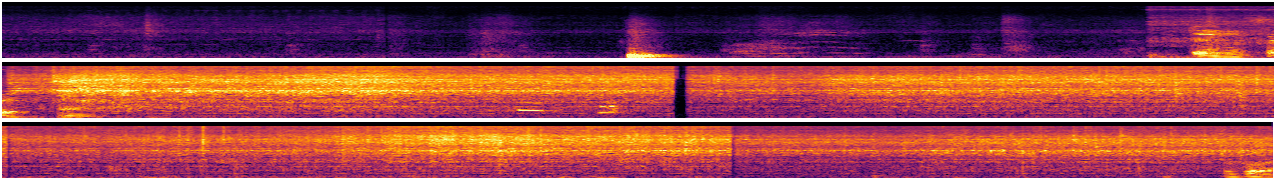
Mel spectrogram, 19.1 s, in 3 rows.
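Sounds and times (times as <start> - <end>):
food sizzling in a frying pan: 5.8 - 19.0.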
